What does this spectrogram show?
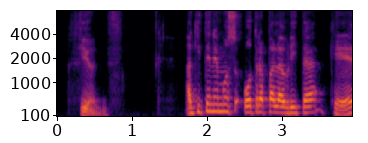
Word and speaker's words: fünf: Aquí tenemos esta palabrita que tiene U umlaut y sonaría fünf, fünf, el número 5, fünf.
